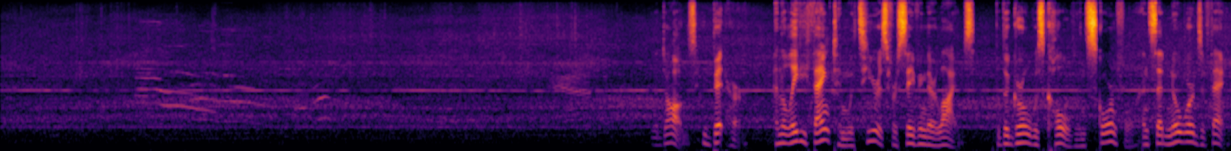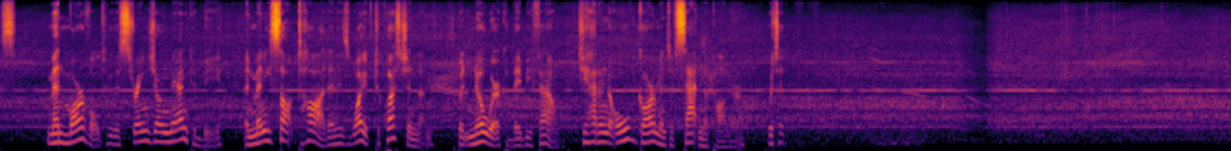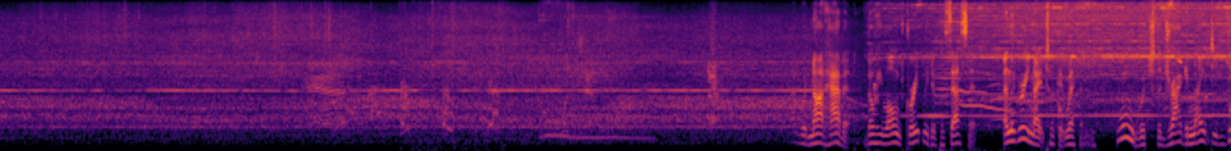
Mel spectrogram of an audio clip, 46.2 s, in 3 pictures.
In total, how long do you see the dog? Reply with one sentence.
The dog can be heard for 5 seconds in total.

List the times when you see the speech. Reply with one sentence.
The speech can be heard from 8.2 to 25.2 s and from 40.6 to 46.1 s.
